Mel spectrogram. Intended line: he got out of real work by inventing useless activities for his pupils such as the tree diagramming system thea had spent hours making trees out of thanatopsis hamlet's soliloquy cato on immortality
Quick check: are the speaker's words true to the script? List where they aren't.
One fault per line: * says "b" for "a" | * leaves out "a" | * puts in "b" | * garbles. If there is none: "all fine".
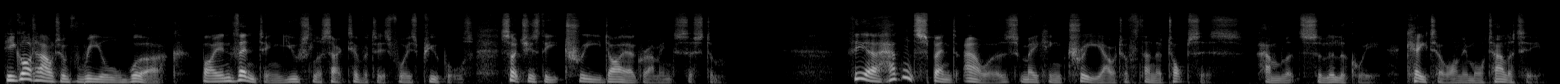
* says "hadn't" for "had"
* says "tree" for "trees"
